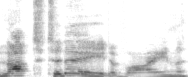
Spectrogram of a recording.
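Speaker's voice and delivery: loud, booming, resounding voice. Voicing a halfling who calls out from the rocks behind: booming voice. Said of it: "a voice booming from the rocks".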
